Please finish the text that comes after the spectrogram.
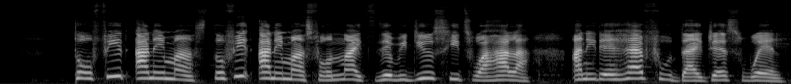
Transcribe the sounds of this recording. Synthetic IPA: tofidanimastofidanimalsfɔnaɪtdeɹidjushitwaɦalaãnideɦɛlpfudaɪd͡ʒɛstwɛl

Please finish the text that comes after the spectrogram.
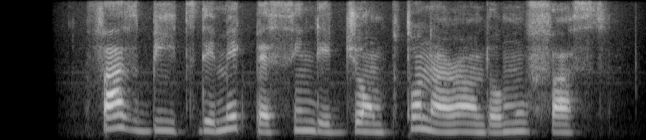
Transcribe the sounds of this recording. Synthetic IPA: fastbitsdemek̚pɛsĩnded͡ʒɔ̃mptʰɔ̃naɹãʊ̃ndɔmuv̥fast

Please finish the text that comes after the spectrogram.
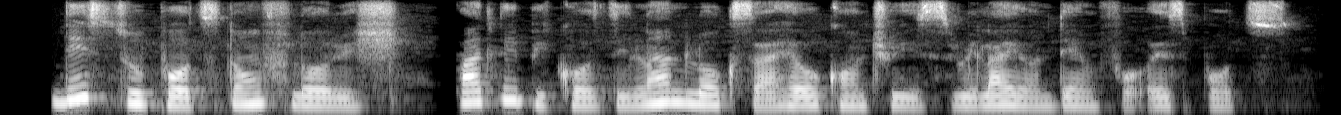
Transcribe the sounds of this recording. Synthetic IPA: distupʰɔtsdɔ̃ntflɔɹiʃ | patlibikʰɔsdilãndlɔksaɦɛlkʰɔ̃ntɹisɹilaɪɔ̃ndɛ̃mfɔ̰ʔɛspɔts

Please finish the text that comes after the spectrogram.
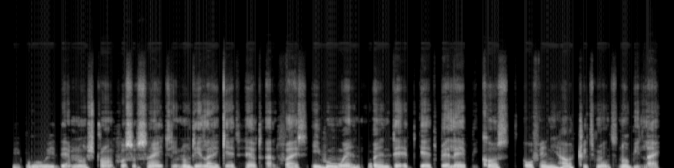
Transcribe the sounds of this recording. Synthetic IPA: pipl̩wedɛ̃mnostɹɔ̰̃ŋɡfɔsɔsaɪjətʰḭnodelaɪk̚ɡ̥ɛthɛlθa̰dvaɪsivə̃nwɛnwɛ̃ndḛɡ̥ɛtb̥ɛlɛb̥ikʰɔs | ɔvɛniɦaʊtʰɹitmɛ̰̃ntnobila̰ɪk̚

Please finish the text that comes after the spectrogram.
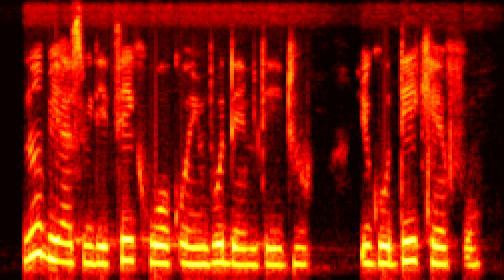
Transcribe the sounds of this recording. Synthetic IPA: nobiiaswidetʰekwɔkɔĩmbodɛ̃mdedu | juɡodekʰɛfu

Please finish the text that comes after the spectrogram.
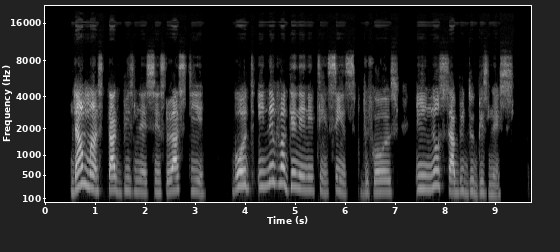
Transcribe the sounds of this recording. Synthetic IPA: damãnstat̚biznɛsːĩnslastji | bɔtinɛvaɡɛnɛnit̪ʰĩŋsĩnsbikɔz | inosabidubiznɛs

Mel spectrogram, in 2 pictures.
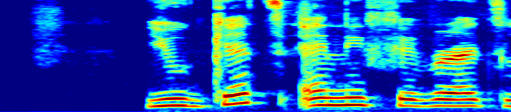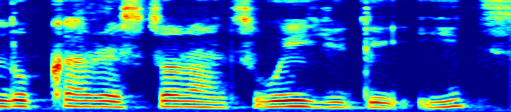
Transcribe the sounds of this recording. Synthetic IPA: juɡɛtɛnifevɔɹatlokʰalɹɛstɔɹãntswejudḛit

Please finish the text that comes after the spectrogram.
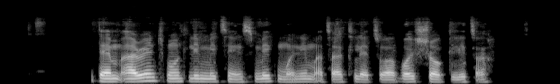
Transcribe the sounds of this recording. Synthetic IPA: ðɛ̃maɹẽnd͡ʒmɛ̃ntʰlimitĩŋsmek̚mɔnima̰tʰakʰlitʰuavɔɪdʃɔkletʰa

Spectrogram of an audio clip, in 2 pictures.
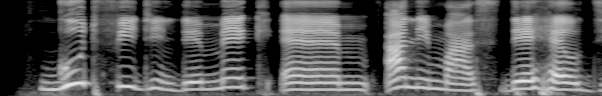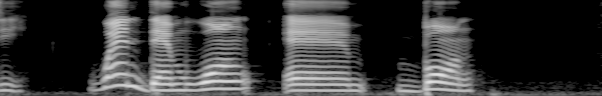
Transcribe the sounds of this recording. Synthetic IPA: ɡudfidĩndemekɛmanimasdeɦɛlti | wɛ̃ndɛ̃mwɔ̃n | ɛm | bɔ̃n

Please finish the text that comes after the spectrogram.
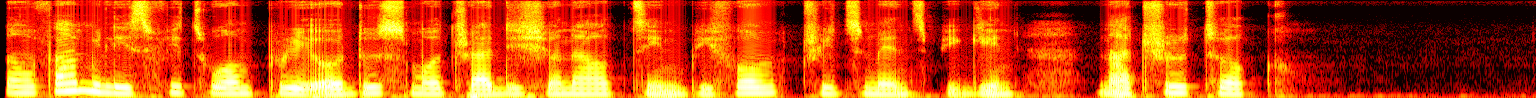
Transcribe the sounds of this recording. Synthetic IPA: sɔ̃mfamilisfitwɔ̃npɹeʔɔ̰dusmɔtɹadiʃɔnaltʰĩmbifɔtɹitmɛ̃ntb̥iɡĩn | na̰tʰɹutʰɔk

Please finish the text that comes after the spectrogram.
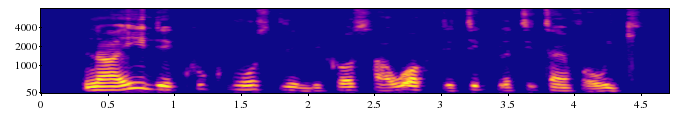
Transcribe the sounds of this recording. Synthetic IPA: naidekʰukmostlibikʰɔshawɔk̚detek̚plɛ̃ntitʰãɪ̃mfɔ̰wik

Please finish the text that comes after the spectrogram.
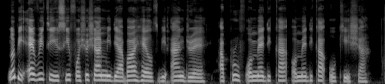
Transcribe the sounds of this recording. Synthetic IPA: nobiʔɛvɾitĩŋjusifɔsoʃalmidiaːbaʊtɦɛltbiʔãndɾɛ | apɹufɔ̰mɛdikaɔmɛdikalokʰḛʃa

